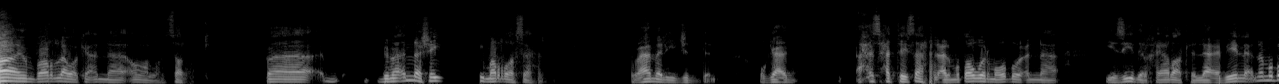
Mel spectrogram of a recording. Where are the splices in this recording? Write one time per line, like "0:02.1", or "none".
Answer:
none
